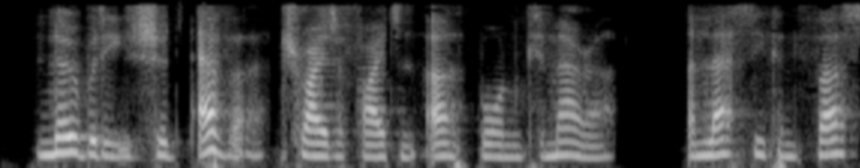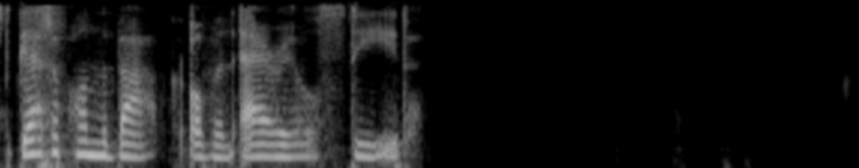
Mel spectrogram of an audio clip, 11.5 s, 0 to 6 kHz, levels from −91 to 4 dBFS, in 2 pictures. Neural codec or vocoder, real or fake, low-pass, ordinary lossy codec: none; real; 5.4 kHz; AAC, 24 kbps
